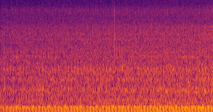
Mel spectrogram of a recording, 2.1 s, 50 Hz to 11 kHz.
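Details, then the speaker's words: Audi RS3 DAZA five-cylinder at warm idle on first start during coolant bleed, heater matrix warm and thermostat probably starting to open; steady, even low burble with regular firing beat, no knocks or misses, normal healthy idle. "Sounds freaking awesome, doesn't it?"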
